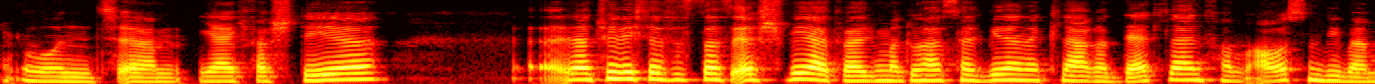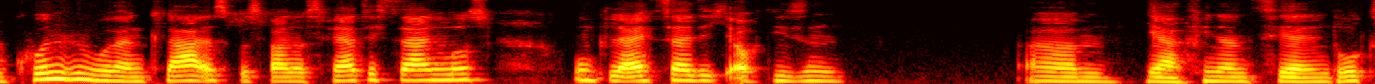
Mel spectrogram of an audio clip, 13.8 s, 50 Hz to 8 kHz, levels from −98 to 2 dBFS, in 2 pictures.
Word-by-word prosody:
Und, 155 Hz, -6 st, -4 dB
ähm, 145 Hz, -1 st, -1 dB
ja, 160 Hz, 0 st, 0 dB
ich 155 Hz, -, -10 dB
verstehe, 195 Hz, +8 st, +3 dB, 0.7 s
äh, 330 Hz, -1 st, -4 dB
natürlich 235 Hz, +3 st, +6 dB
dass 225 Hz, -4 st, +3 dB
es 205 Hz, -1 st, -5 dB
das 210 Hz, 0 st, +3 dB
erschwert, 195 Hz, -1 st, +4 dB
weil 165 Hz, 0 st, +3 dB
ma 175 Hz, -1 st, 0 dB
du 185 Hz, +2 st, -1 dB
hast 185 Hz, +1 st, -1 dB
halt 185 Hz, -3 st, 0 dB
weder 200 Hz, +1 st, +4 dB
'ne 190 Hz, -1 st, -1 dB
klare 170 Hz, -4 st, -1 dB
Deadline 175 Hz, +8 st, +1 dB
vom 170 Hz, -5 st, -7 dB
Außen, 195 Hz, 0 st, -1 dB
wie 175 Hz, -, -2 dB
beim 150 Hz, -2 st, -4 dB
Kunden, 220 Hz, 0 st, +3 dB
wo 180 Hz, -, -2 dB
dann 155 Hz, -2 st, -3 dB
klar 175 Hz, +1 st, 0 dB
ist, 190 Hz, 0 st, -11 dB
bis 160 Hz, 0 st, -13 dB
wann 155 Hz, 0 st, -1 dB
das 155 Hz, -1 st, -8 dB
fertig 180 Hz, +4 st, -3 dB
sein 190 Hz, 0 st, 0 dB
muss 200 Hz, +1 st, -3 dB, 0.4 s
und 185 Hz, -1 st, -5 dB
gleichzeitig 175 Hz, +2 st, 0 dB
auch 155 Hz, 0 st, +1 dB
diesen, 165 Hz, -2 st, -8 dB, 0.9 s
ähm, 150 Hz, -3 st, -5 dB
ja, 145 Hz, -4 st, -1 dB
finanziellen 150 Hz, -1 st, -3 dB
Druck, 165 Hz, +2 st, -4 dB
175 Hz, 190 wpm, -22 LUFS, 155-195 Hz, 0.9 s, natürlich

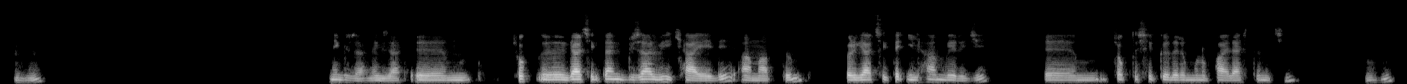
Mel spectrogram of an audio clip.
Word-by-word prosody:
Hı -, -, -6 dB
hı. 100 Hz, +1 st, -6 dB, 2.9 s
Ne 115 Hz, -, 0 dB
güzel, 95 Hz, -4 st, -4 dB
ne 100 Hz, +1 st, -1 dB
güzel. 95 Hz, -1 st, 0 dB
Emm, 100 Hz, 0 st, +2 dB, 0.4 s
çok, 130 Hz, 0 st, 0 dB
ııı, 115 Hz, 0 st, +5 dB
gerçekten 120 Hz, 0 st, +5 dB
güzel 120 Hz, +2 st, +4 dB
bir 115 Hz, -, +2 dB
hikâyeydi 105 Hz, -, +2 dB
anlattığın. 100 Hz, -2 st, -1 dB, 0.4 s
Böyle, 105 Hz, 0 st, +6 dB
gerçekten 110 Hz, +2 st, +2 dB
ilham 110 Hz, +1 st, -1 dB
verici. 95 Hz, -4 st, -3 dB, 0.6 s
Emm, 105 Hz, 0 st, -3 dB
çok -, -, -2 dB
teşekkür -, -, -3 dB
ederim 105 Hz, -1 st, 0 dB
bunu 105 Hz, 0 st, -3 dB
paylaştığın 100 Hz, 0 st, -1 dB
için. 165 Hz, -, -13 dB, 0.7 s
Hı 100 Hz, -, -7 dB
hı. 100 Hz, -, -9 dB
105 Hz, 115 wpm, -22 LUFS, 100-115 Hz, 2.9 s, Böyle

